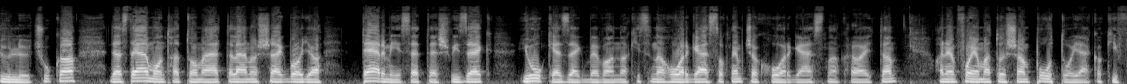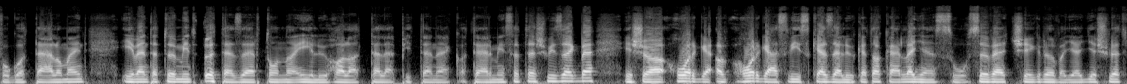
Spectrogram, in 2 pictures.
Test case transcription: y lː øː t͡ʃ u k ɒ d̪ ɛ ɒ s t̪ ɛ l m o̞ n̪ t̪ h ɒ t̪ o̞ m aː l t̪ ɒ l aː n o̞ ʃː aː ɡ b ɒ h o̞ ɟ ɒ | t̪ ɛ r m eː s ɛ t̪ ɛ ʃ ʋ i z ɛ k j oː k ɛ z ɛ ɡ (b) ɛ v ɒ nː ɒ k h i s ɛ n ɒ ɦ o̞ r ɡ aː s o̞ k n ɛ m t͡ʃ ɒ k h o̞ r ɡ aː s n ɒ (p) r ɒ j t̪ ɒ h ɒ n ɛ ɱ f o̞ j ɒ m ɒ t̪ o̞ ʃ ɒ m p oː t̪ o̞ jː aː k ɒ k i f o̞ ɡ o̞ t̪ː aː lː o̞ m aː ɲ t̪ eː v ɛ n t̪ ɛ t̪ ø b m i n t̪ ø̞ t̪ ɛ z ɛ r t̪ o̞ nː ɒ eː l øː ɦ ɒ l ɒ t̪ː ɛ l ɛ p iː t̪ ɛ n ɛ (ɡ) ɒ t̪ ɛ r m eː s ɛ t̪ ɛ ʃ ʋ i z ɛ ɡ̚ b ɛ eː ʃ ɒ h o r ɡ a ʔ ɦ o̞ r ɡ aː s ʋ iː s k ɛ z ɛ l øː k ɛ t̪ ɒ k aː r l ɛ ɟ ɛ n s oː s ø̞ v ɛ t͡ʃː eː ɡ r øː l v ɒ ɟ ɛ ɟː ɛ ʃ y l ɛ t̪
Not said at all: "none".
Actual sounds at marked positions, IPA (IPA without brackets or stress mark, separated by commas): b, k, k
